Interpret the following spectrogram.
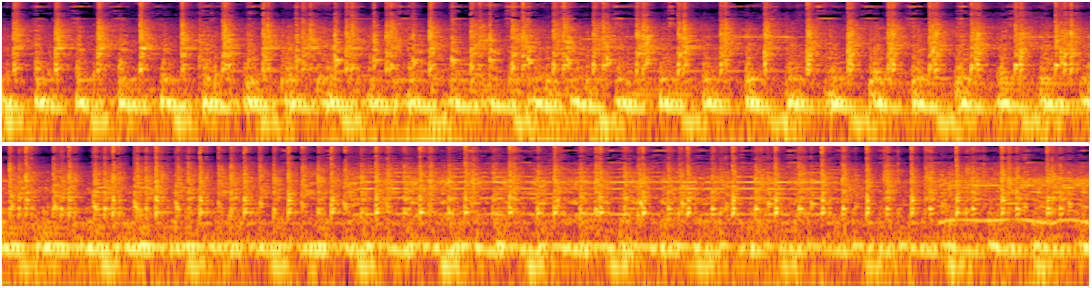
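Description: Folk drum ensemble of double-headed drums beaten with sticks, playing a fast, driving, even rhythm to accompany the dance. A thin high steady tone joins about seven seconds in.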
